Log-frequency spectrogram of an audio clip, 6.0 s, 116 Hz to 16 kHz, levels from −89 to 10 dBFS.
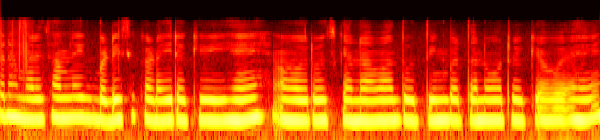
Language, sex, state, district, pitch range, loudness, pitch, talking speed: Hindi, female, Bihar, Lakhisarai, 240-250 Hz, -12 LUFS, 240 Hz, 190 wpm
